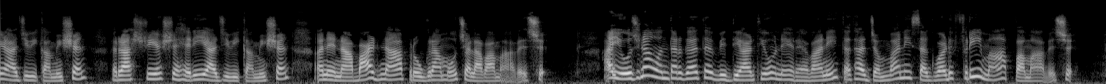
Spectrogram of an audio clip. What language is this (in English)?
Hindi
